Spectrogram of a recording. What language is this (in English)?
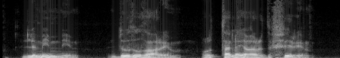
Kabyle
